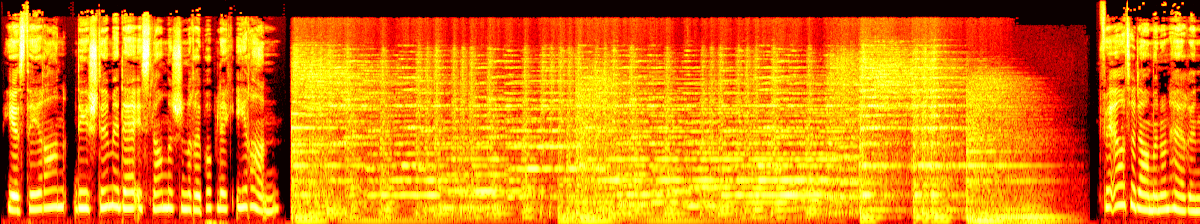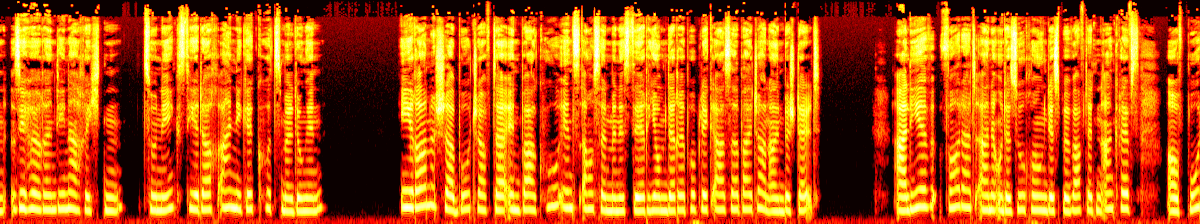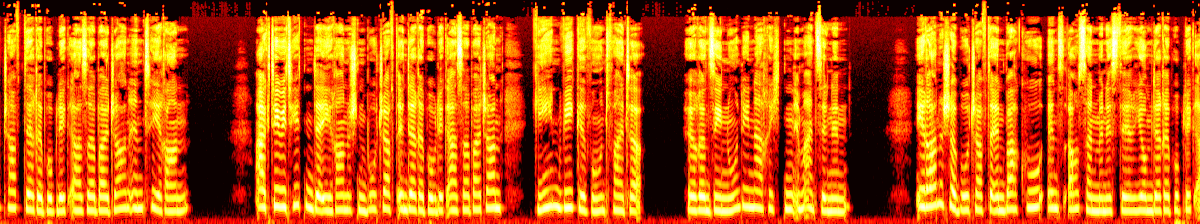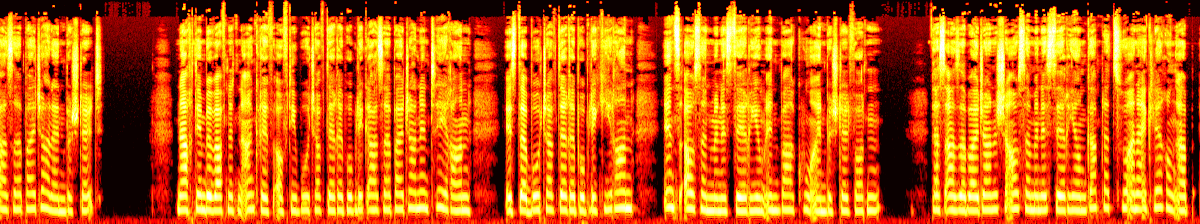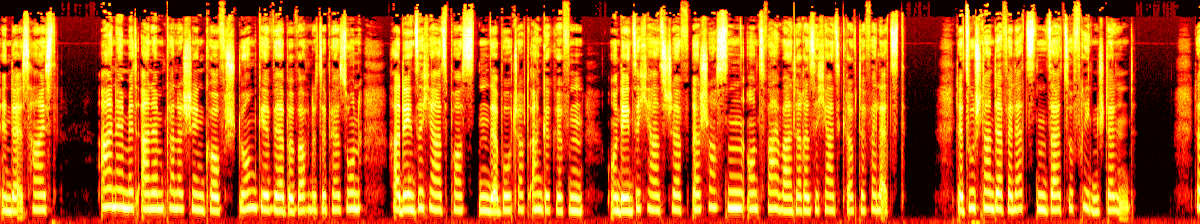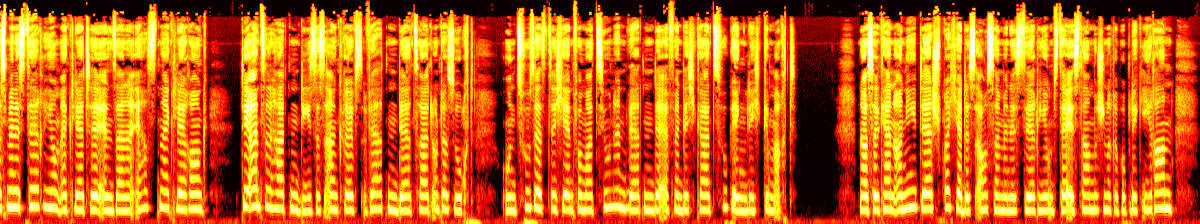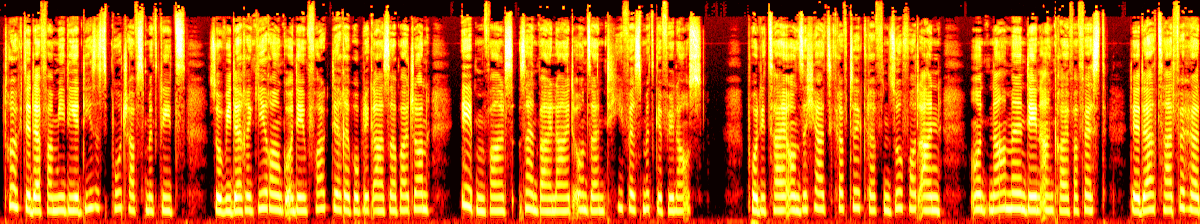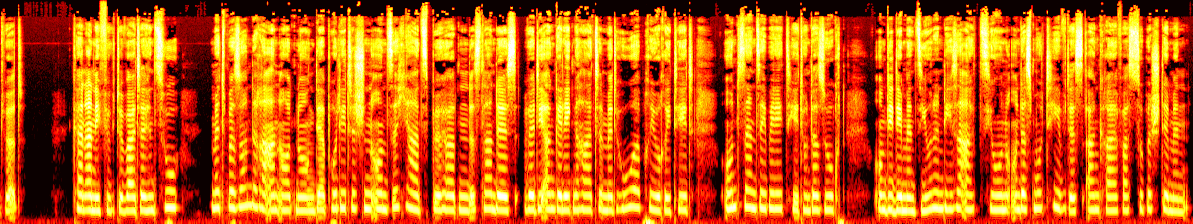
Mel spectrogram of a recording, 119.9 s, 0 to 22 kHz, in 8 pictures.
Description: Nachrichten vom 28. Januar 2023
